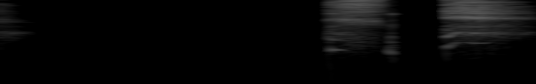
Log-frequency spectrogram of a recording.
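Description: Soft breathy exhales blown into the listener's ear to warm it and relax it, two airy puffs after a brief faint one, sounding warm and intimate with no talking.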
